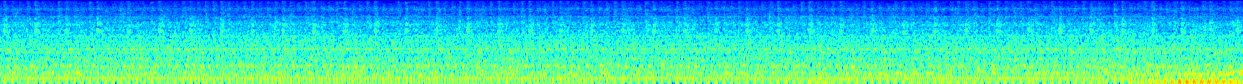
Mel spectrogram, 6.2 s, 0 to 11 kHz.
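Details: 2019 Hyundai Tucson 2.0L GDI Nu, 24,000 miles, Mobil1 5W-20 with under 1,500 miles on it, cold idle: faint, fairly uneven knocking about four per second; suspected piston slap, unconfirmed; later 5W-30 oil only slightly improved it.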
